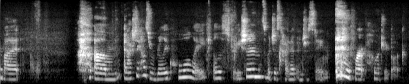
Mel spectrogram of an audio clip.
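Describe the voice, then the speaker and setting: A young woman talking casually to camera about books and the holidays, gushing and chatty, full of fillers and quick little laughs. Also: on the high side. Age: young adult. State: out of breath. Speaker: vlogger. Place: at home, indoors.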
